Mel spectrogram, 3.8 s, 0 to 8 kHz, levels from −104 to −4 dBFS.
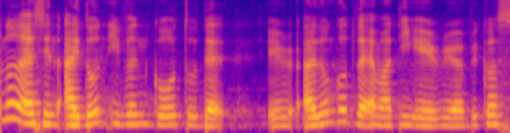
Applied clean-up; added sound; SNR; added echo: none; none; none; reverberation time 1.6 s.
